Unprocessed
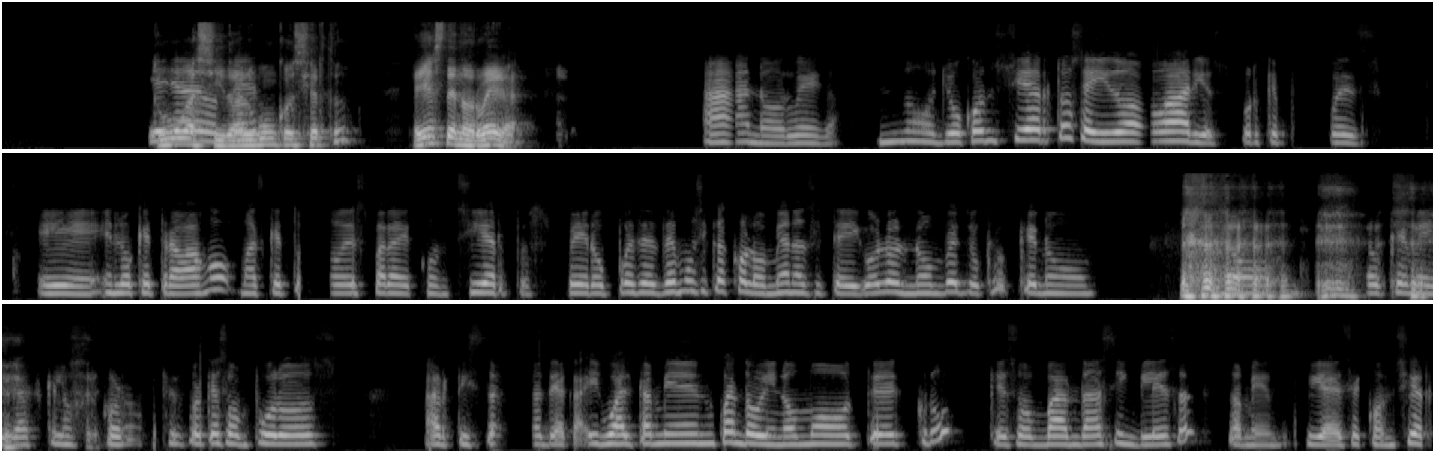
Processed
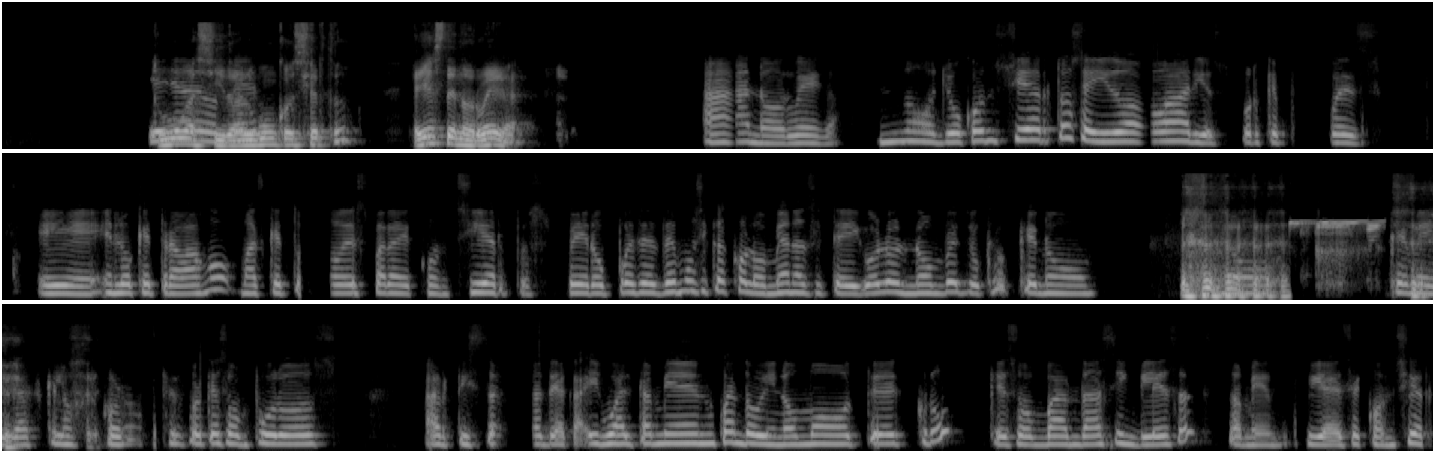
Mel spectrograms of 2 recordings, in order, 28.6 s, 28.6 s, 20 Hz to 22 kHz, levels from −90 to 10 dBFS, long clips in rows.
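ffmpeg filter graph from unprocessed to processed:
-filter_complex "[0:a]asettb=1/sr,asplit=3[a][b][c];[a]atrim=end=18.124[d];[b]atrim=start=18.12:end=18.76,asetpts=PTS-STARTPTS,afade=t=in:d=0.004:c=qsin,afade=t=out:st=0.636:d=0.004:c=qsin,aeval=exprs='if(lt(val(0),0),0.708*val(0),val(0))':c=same,lowpass=f=2.8k:t=q:w=0.5098,lowpass=f=2.8k:t=q:w=0.6013,lowpass=f=2.8k:t=q:w=0.9,lowpass=f=2.8k:t=q:w=2.563,afreqshift=-3300,acompressor=mode=upward:threshold=-33dB:ratio=2.5:attack=3.2:release=140:knee=2.83:detection=peak[e];[c]atrim=start=18.756[f];[d][e]acrossfade=d=0.004:c1=hsin:c2=qsin[g];[g][f]acrossfade=d=0.004:c1=qsin:c2=hsin,highpass=f=150:w=0.5412,highpass=f=150:w=1.3066,highshelf=f=10k:g=8,acrossover=split=430[h][i];[i]acompressor=threshold=-34dB:ratio=6[j];[h][j]amix=inputs=2:normalize=0"

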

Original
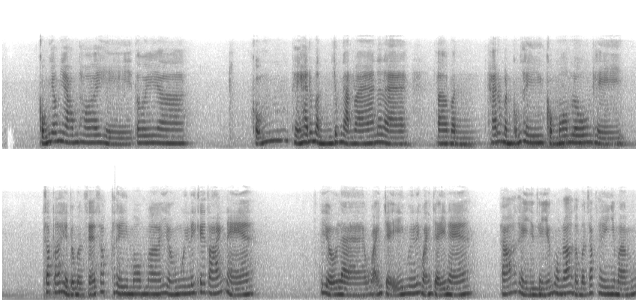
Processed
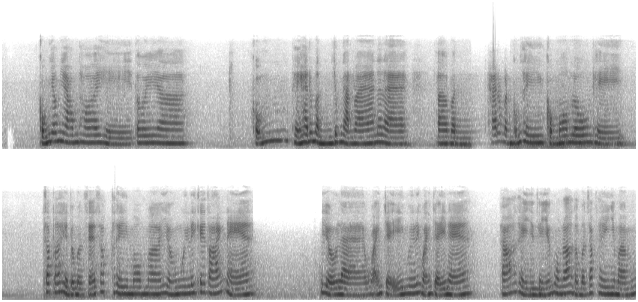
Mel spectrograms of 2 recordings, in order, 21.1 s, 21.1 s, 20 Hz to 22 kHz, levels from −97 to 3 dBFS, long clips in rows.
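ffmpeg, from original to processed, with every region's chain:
-filter_complex "[0:a]asettb=1/sr,asplit=3[a][b][c];[a]atrim=end=7.814[d];[b]atrim=start=7.81:end=8.46,asetpts=PTS-STARTPTS,afade=t=in:d=0.004:c=qsin,afade=t=out:st=0.646:d=0.004:c=qsin,acrossover=split=370 4500:gain=0.2 1 0.141[e][f][g];[e][f][g]amix=inputs=3:normalize=0,volume=16dB,asoftclip=hard,volume=-16dB[h];[c]atrim=start=8.456[i];[d][h]acrossfade=d=0.004:c1=hsin:c2=qsin[j];[j][i]acrossfade=d=0.004:c1=qsin:c2=hsin,asettb=1/sr,asplit=3[k][l][m];[k]atrim=end=14.744[n];[l]atrim=start=14.74:end=15.9,asetpts=PTS-STARTPTS,afade=t=in:d=0.004:c=qsin,afade=t=out:st=1.156:d=0.004:c=qsin,lowpass=1.7k,tiltshelf=f=1.3k:g=6.5,bandreject=f=60:t=h:w=6,bandreject=f=120:t=h:w=6,bandreject=f=180:t=h:w=6,bandreject=f=240:t=h:w=6,bandreject=f=300:t=h:w=6,bandreject=f=360:t=h:w=6,bandreject=f=420:t=h:w=6,bandreject=f=480:t=h:w=6,bandreject=f=540:t=h:w=6[o];[m]atrim=start=15.896[p];[n][o]acrossfade=d=0.004:c1=hsin:c2=qsin[q];[q][p]acrossfade=d=0.004:c1=qsin:c2=hsin"

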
